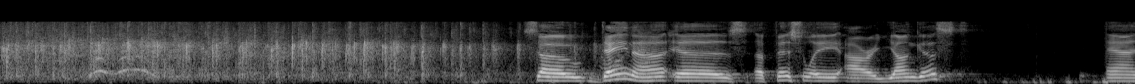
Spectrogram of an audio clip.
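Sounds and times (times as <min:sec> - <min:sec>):
audience applause: 0:00.0 - 0:06.1
speech: 0:05.4 - 0:09.7, 0:11.1 - 0:11.3.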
